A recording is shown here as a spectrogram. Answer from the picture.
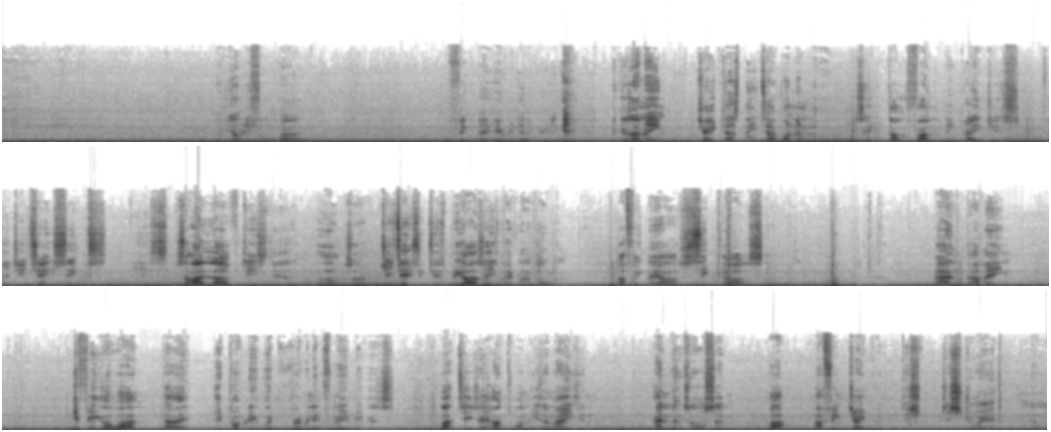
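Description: Steady low rumble of engine and road noise inside a moving car's cabin, under ongoing conversation.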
